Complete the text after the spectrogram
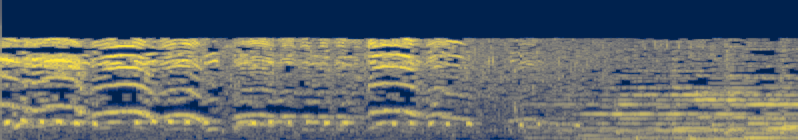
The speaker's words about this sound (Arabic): إنه يصرخ يصرخ كثيرا.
